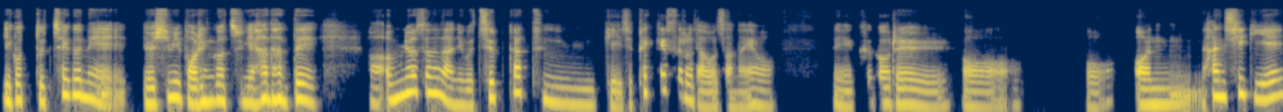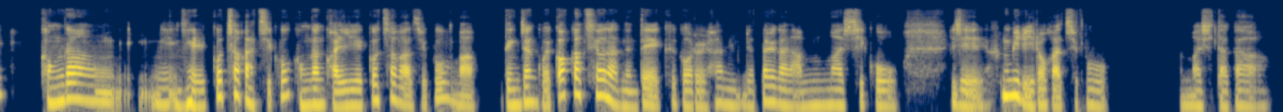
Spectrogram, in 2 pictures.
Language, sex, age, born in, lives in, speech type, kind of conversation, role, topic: Korean, female, 35-39, South Korea, United States, conversation, advice, user, 충동구매를 줄이고 가치 중심으로 소비하려면 어떻게 시작하면 좋을까요?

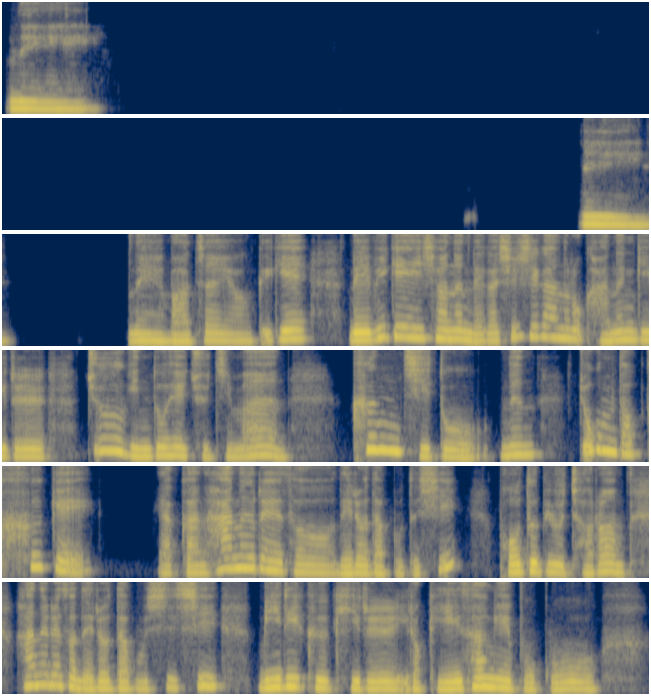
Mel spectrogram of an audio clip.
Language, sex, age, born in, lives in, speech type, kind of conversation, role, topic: Korean, female, 45-49, South Korea, South Korea, conversation, advice, advisor, 실수했을 때 빠르게 회복하려면 어떻게 해야 하나요?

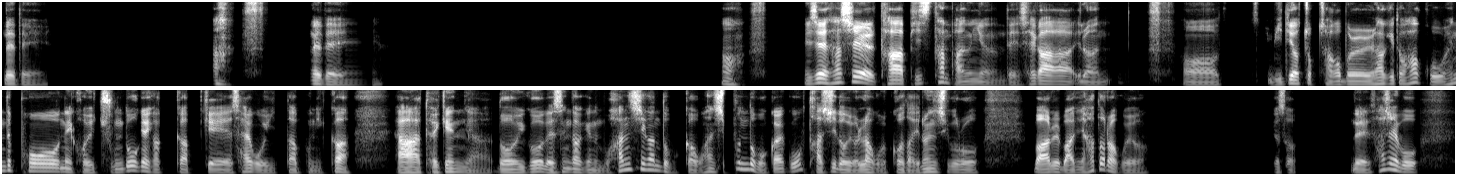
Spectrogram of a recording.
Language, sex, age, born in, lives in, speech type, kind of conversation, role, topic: Korean, male, 18-19, South Korea, Japan, conversation, podcast, guest, 디지털 디톡스를 해본 적이 있나요?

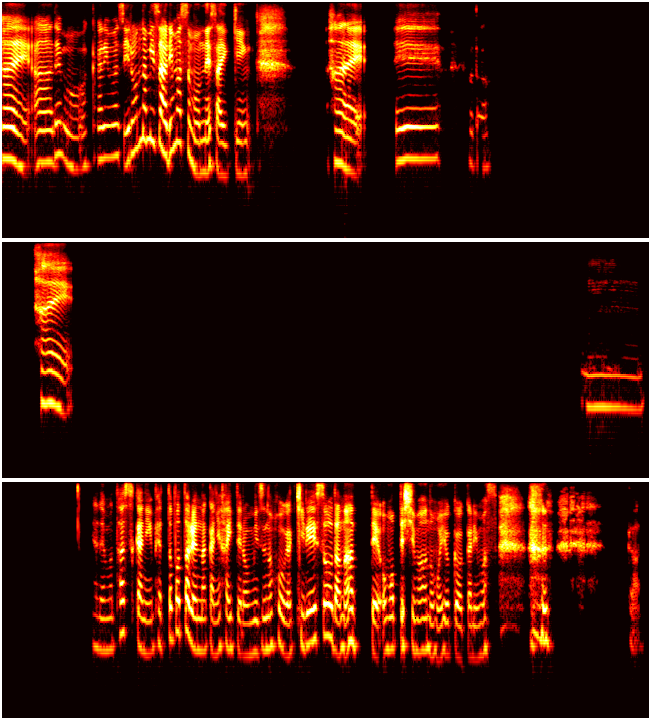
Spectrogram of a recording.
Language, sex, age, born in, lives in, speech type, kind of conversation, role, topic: Japanese, female, 20-24, Japan, Japan, conversation, podcast, host, あなたの人生を豊かにしてくれた小さな習慣は何ですか？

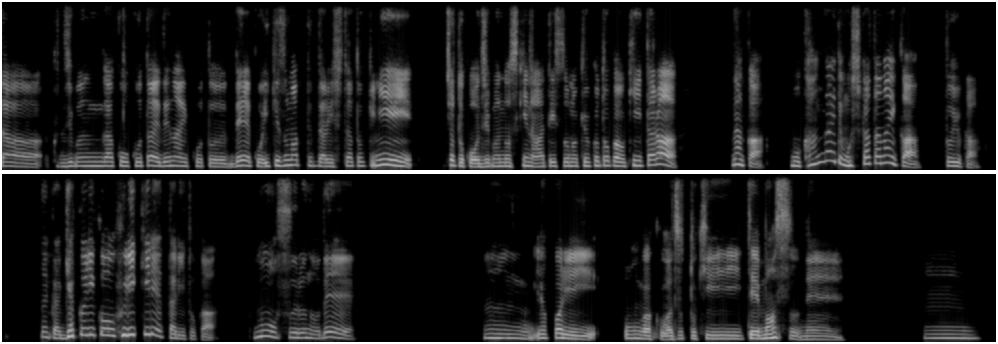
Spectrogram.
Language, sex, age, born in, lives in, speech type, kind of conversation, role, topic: Japanese, female, 25-29, Japan, Japan, conversation, podcast, guest, 音楽は気分にどんな影響を与えると感じますか？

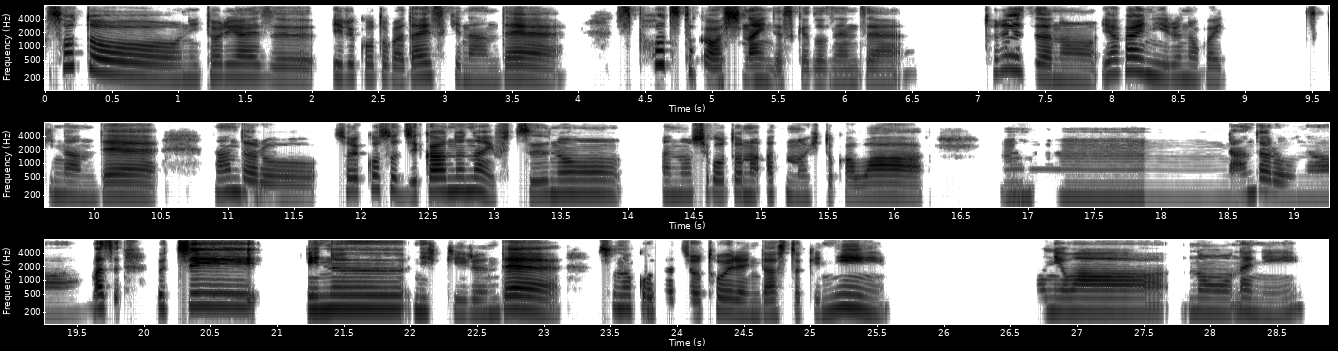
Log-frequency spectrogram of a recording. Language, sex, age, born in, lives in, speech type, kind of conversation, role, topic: Japanese, female, 45-49, Japan, United States, conversation, unstructured, none, 仕事や学校の後は、どのようにリラックスしていますか？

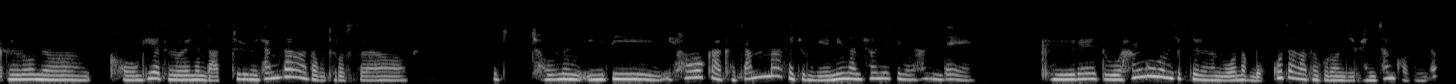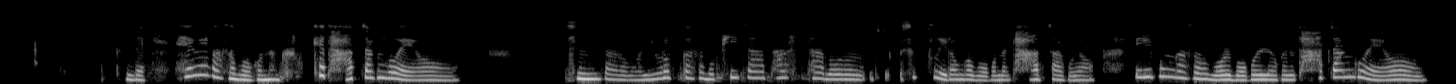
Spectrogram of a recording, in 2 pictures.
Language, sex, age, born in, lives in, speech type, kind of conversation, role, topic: Korean, female, 25-29, South Korea, United States, conversation, unstructured, none, 단 음식과 짠 음식 중 어느 쪽을 더 좋아하시나요?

